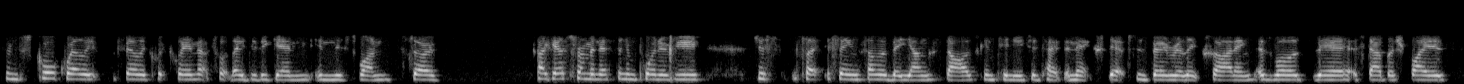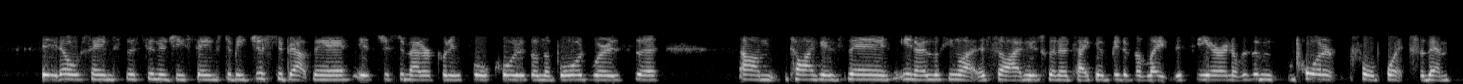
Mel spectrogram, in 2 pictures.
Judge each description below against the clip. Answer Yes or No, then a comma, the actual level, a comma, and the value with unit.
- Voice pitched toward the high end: Yes, high, 220 Hz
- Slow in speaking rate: No, fast, 205 wpm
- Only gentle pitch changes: Yes, narrow, 2.3 semitones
